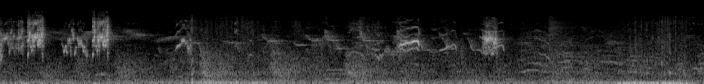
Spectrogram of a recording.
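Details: Budgerigars in a colony aviary: loud bursts of sharp, high chirps come in four bursts, with softer warbling chatter between them and a low rumble of wing flapping and movement underneath.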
